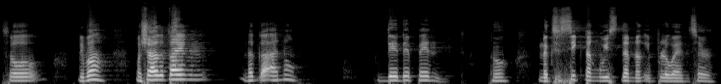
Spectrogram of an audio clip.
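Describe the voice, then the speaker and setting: Man, pastor, church sermon, slightly high voice, chatty, frequent "di ba?" checks. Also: steady tone, unhurried, vocal fry, long pauses. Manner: conversational, keeps asking "di ba?"; mimics social media influencers. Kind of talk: Taglish sermon. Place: church service.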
